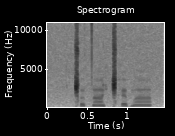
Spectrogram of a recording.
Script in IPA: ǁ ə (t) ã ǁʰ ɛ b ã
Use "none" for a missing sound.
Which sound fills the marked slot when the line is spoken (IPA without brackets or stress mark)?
t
